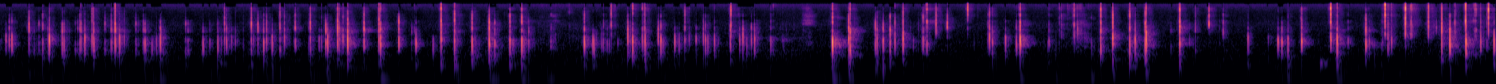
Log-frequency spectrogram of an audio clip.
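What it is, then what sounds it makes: Plastic sleeve. A flat, thin clear plastic sleeve is crinkled and scratched with long acrylic nails, making a rapid, steady run of dry, crisp crinkles and sharp ticks. The sound is centered in the midrange with bright edges and almost no low end. The crackles cut off instantly with no ring, and there is a brief pause around the eight-second mark before they resume.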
